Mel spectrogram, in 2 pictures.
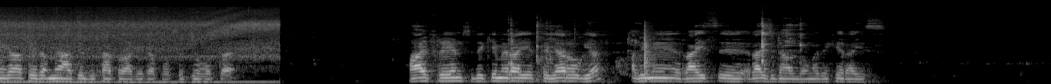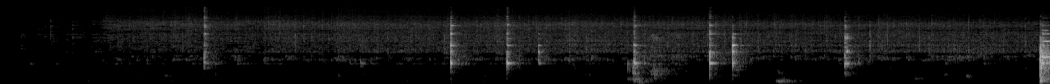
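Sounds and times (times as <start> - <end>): vegetables sizzling in a pan: 0.0 - 2.8, 11.0 - 21.0
utensils clinking against pan: 7.6 - 8.2, 15.0 - 16.1, 16.8 - 18.1, 18.9 - 19.2.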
